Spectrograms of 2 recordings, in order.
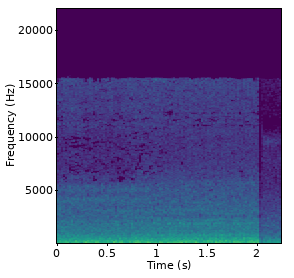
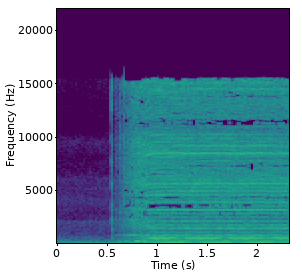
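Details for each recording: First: Gas furnace with a newly replaced inducer motor assembly after the old one failed: steady low hum running smoothly without rattle or scraping, then cutting off. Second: like that and that's what it looks like and some make a lot more racket than what you just heard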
